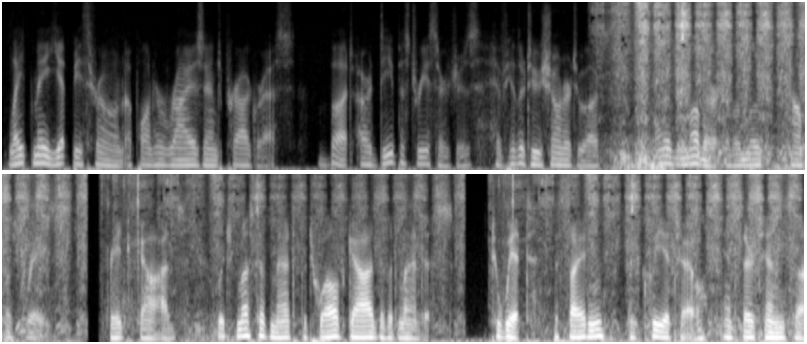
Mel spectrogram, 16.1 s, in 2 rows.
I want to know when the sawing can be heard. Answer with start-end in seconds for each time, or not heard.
5.9-16.0.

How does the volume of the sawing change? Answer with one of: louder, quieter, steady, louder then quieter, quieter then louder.
quieter then louder.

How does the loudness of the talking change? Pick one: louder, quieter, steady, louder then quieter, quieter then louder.
louder.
